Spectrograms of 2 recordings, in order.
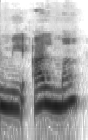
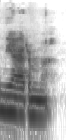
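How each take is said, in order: First: The word is said with an L sound. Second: The word is said with an R sound. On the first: This is the intended word. "quieren decir mi alma" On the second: This is how Andalusian speakers actually say it. "pero dicen mi arma"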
